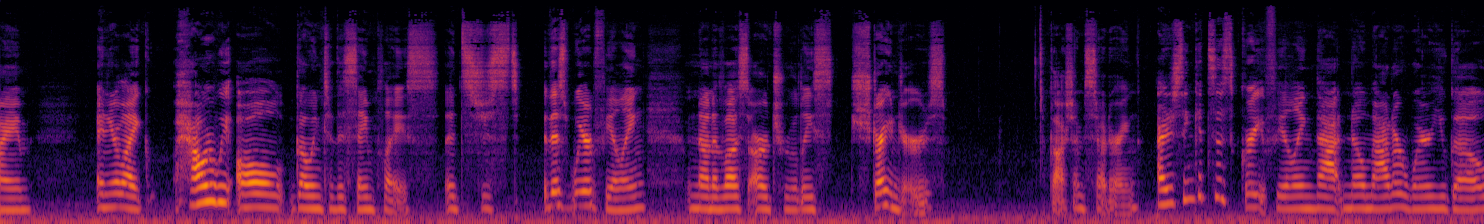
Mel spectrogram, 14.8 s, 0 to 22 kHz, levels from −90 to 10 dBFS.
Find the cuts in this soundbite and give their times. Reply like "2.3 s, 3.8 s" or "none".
6.8 s, 11.5 s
